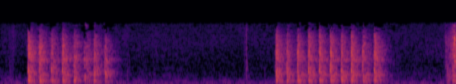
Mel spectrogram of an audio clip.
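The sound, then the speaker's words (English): Knocking on an apartment door: two rapid runs of many firm, even knocks separated by a pause, with a lone knock between them and another starting at the end. “I'll knock.”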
